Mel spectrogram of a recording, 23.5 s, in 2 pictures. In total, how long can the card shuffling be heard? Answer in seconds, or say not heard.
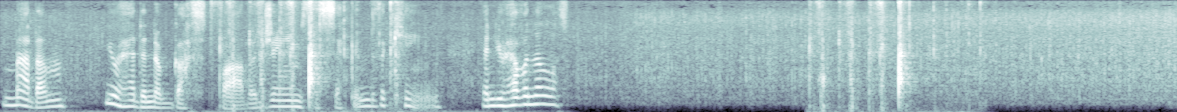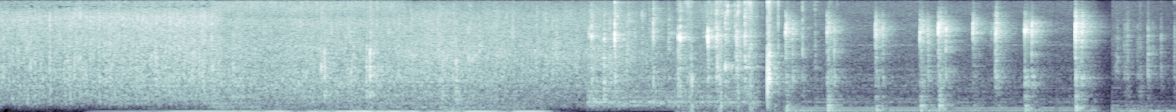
5 s.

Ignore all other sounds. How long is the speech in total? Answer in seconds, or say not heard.
6 s.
